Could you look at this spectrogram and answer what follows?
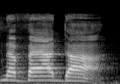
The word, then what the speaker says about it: Nevada: It's Nevada. Say it right. I know. It's semantic. No, that's the right way to say it. Ask someone who's from Nevada. They'll tell you.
